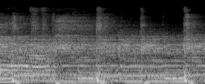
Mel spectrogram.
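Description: Rock band playing live, with electric guitars and bass guitar carrying the sound over a steady beat of sharp drum hits.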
